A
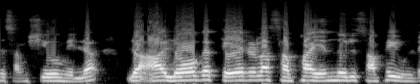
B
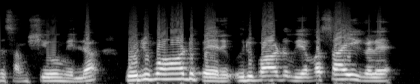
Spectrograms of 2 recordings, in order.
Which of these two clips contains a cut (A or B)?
A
